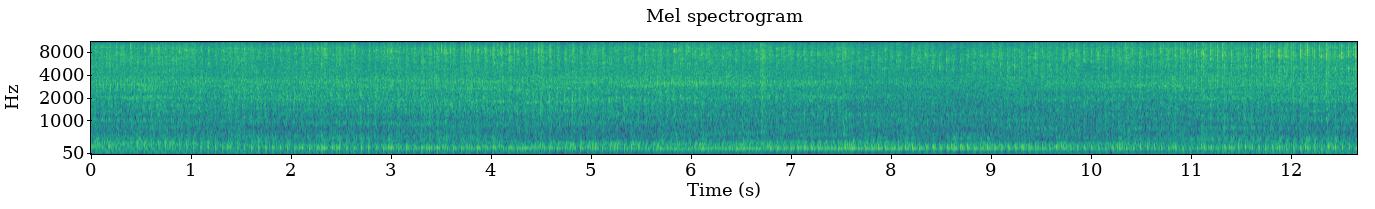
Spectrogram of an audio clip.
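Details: Honda GL650 first start after full rewire, stock headers with crossover into a merge and Cone Engineering muffler, smoking as paint bakes on: steady, even V-twin idle with smooth low throb and no knocks; normal idle.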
